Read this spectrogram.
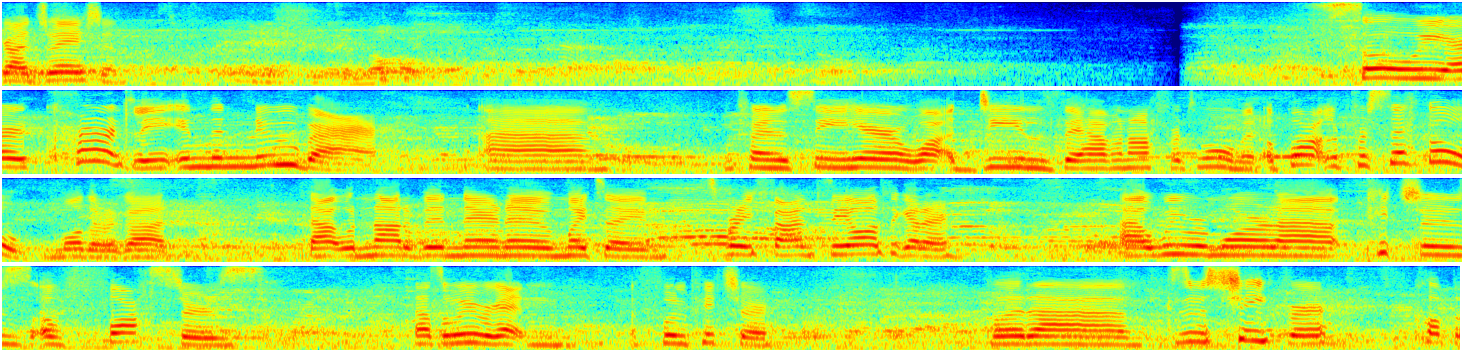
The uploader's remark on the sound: Walk & Talk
